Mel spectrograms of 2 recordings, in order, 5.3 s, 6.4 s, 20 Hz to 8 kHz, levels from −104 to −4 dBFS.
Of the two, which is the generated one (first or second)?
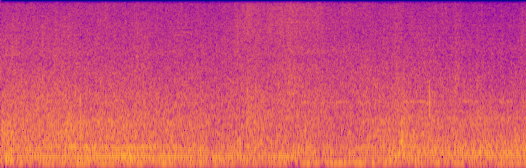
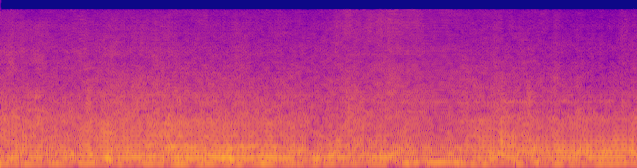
second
